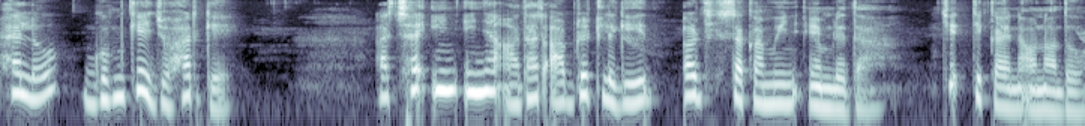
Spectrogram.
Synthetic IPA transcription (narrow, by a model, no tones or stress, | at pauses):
hɛloɡumkɛd͡ʒɔhaɾɡɛ | at͡ʃʰaʔʔiɲiɲaʔad̪ʱaɾa̰p̚ɖeʈləɡit̪̚əɾd͡ʒisakamiɲɛmlɛd̪a | t͡ʃit̪̚tikajna̰ʔɔnad̪ɔ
